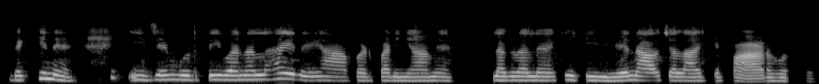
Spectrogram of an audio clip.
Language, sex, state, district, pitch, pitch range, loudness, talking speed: Magahi, female, Bihar, Lakhisarai, 185 Hz, 175-210 Hz, -24 LUFS, 160 wpm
